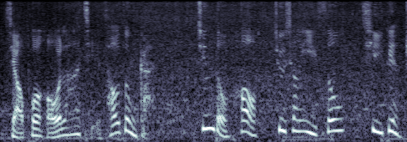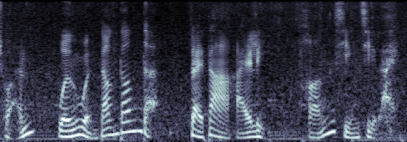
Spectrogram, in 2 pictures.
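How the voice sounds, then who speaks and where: A man narrating a scripted children's story in a dramatic, expressive way. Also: on the high side, normal speed, background noise.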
